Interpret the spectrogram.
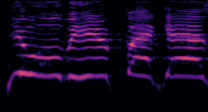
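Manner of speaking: high, loud mock abuse; imitated hollering. Ironworker berating the new apprentice, imitated high holler. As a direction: call it out like a foreman shouting.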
